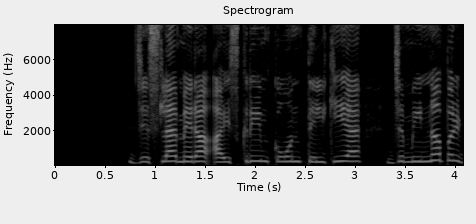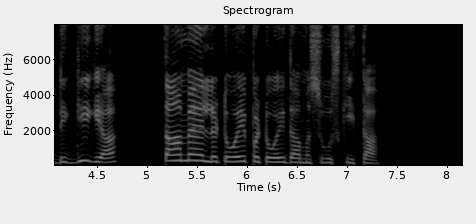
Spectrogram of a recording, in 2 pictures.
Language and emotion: Dogri, sad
